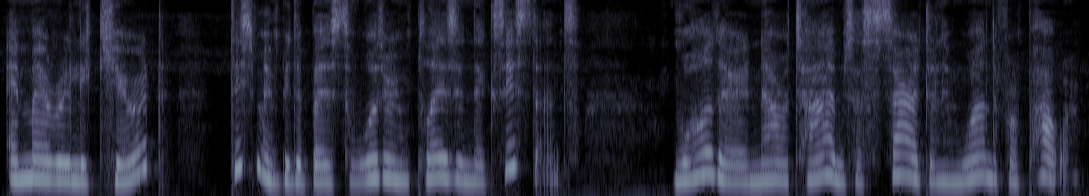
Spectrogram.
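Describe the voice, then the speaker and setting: A woman reading a fairy tale aloud in a soft ASMR style, careful and a little halting, close to the microphone. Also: a little high, no room sound.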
